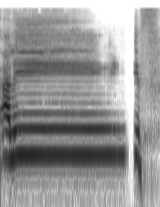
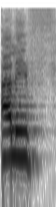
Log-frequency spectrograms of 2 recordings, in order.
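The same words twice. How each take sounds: First: The word is drawn out slowly. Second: The word is said quickly and short. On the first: The speaker calls it wrong. "এ অক্ষরে কোনো টেনে পড়া যাবে না। যদি কেউ বলে আলিফ, হবে না।" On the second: The speaker calls it right. "আলিফ তাড়াতাড়ি পড়তে হবে।"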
